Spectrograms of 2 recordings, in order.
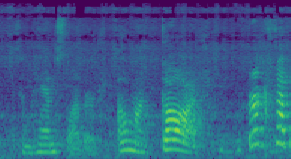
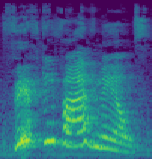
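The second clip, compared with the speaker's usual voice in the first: dramatic emphasis; 6 semitones higher, 9 dB louder, slower than usual. Real, not acted. Dramatic reveal of meal count.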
